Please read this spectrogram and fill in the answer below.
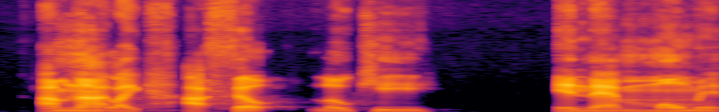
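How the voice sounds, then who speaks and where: Soft-spoken and very deep, a man's voice has a bright, sharp tone and ordinary pitch variation, captured dry and close with no echo on a very clean recording with a silent background. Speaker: podcaster. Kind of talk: casual monologue. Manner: laid back.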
